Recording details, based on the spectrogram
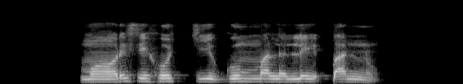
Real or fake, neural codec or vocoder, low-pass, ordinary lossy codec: real; none; 7.2 kHz; Opus, 16 kbps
